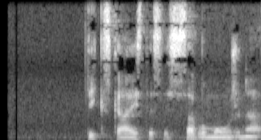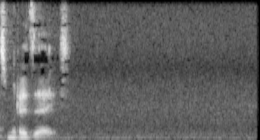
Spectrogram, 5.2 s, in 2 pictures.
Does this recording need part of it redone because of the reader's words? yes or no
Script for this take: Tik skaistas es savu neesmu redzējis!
yes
